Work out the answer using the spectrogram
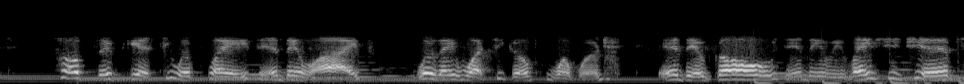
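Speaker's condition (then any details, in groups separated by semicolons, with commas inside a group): Cerebral palsy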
